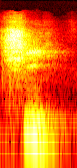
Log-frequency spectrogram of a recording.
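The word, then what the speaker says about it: 七: the number seven and it is pronounced Chi that's a q and for that start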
